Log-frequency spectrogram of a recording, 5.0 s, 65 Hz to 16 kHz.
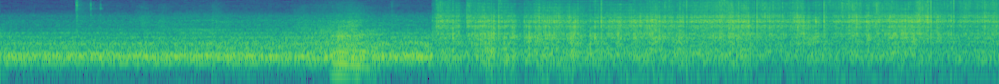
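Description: Stick-welding arc from a small 120-volt Forney Easy Weld 100ST welder, struck about two seconds in and then burning with a steady crackling sizzle.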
